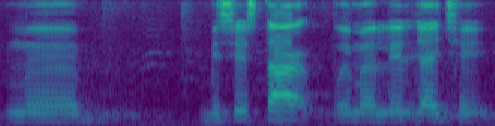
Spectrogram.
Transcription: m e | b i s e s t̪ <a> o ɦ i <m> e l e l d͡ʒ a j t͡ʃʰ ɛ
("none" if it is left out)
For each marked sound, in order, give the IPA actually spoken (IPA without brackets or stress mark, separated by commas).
a, m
